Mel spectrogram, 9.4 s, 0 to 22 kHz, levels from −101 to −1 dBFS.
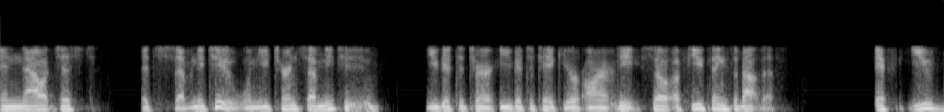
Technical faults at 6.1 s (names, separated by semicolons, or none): G.729 codec; VoIP packet loss concealed by the speech codec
